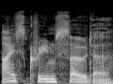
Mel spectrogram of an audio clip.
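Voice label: "ice-cream soda", British English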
